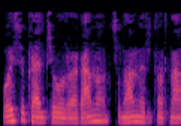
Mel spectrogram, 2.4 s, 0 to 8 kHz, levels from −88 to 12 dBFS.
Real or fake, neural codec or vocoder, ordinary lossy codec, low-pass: fake; codec, 16 kHz, 8 kbps, FreqCodec, smaller model; MP3, 24 kbps; 7.2 kHz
